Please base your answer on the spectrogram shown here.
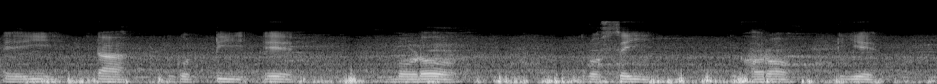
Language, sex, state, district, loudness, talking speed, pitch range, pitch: Odia, male, Odisha, Malkangiri, -18 LUFS, 30 wpm, 120-130 Hz, 120 Hz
